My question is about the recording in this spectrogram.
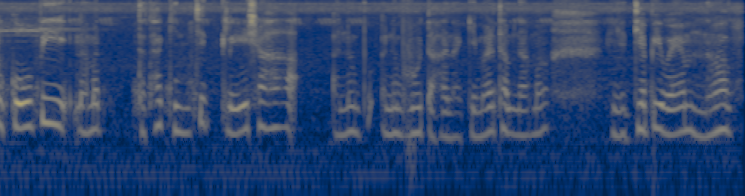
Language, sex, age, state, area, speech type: Sanskrit, female, 18-30, Goa, rural, spontaneous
